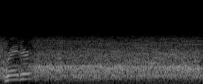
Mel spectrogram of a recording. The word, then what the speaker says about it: Schroeder: There is Jay Schrader. Spelled Schroeder, but pronounced Schrader.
